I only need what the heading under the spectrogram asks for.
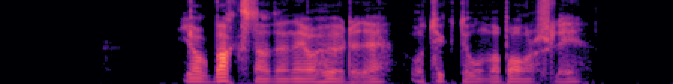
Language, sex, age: Swedish, male, 50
